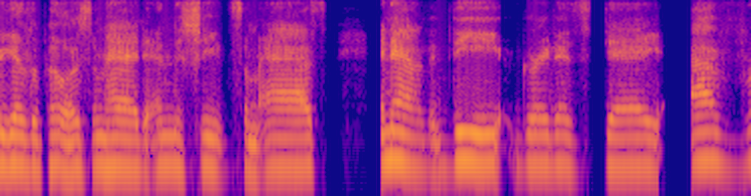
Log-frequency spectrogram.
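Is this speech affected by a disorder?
Yes: brain injury; brain surgery.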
